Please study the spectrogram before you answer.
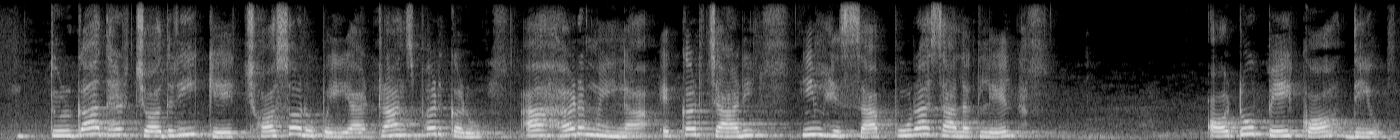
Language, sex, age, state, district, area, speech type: Maithili, female, 18-30, Bihar, Madhubani, urban, read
